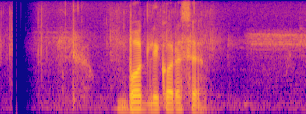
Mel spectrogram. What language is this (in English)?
Bangla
